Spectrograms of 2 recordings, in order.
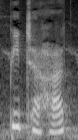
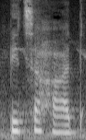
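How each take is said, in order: First: The middle consonant is a j sound. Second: The middle consonant is a z-type sound.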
